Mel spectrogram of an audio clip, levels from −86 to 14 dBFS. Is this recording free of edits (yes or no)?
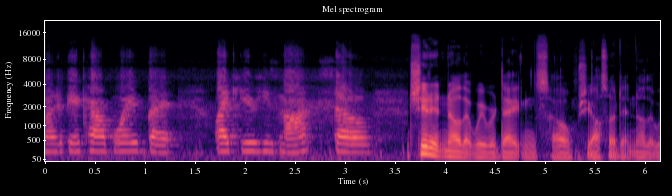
no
